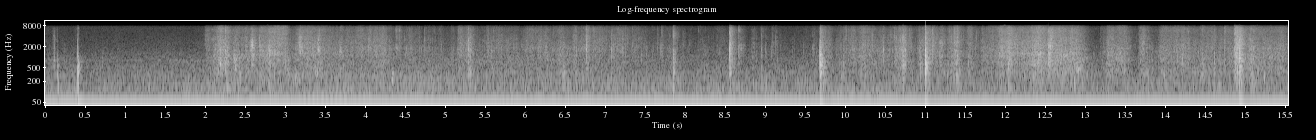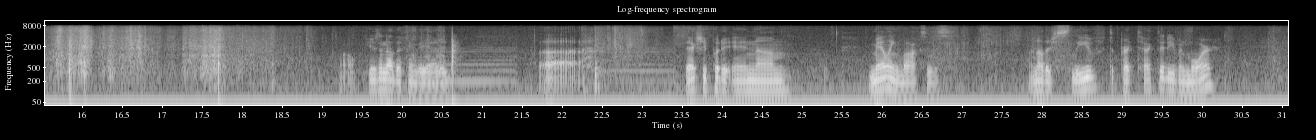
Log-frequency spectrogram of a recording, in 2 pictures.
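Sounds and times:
bubble wrap rustling and crackling: 0:02.0 - 0:20.1, 0:22.4 - 0:23.9, 0:26.2 - 0:28.6.

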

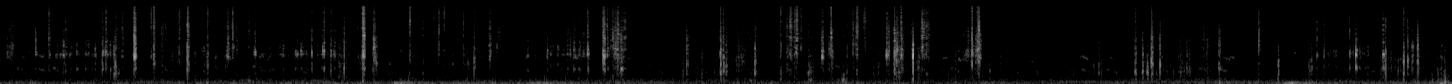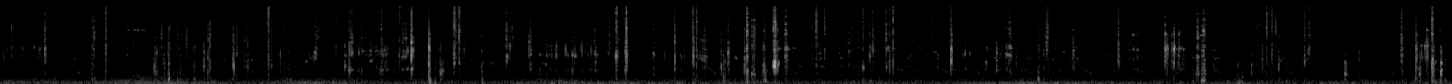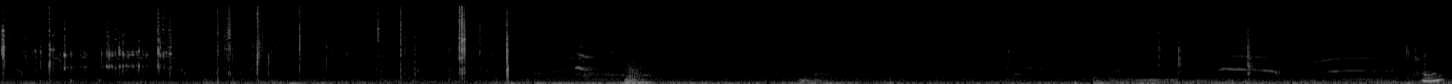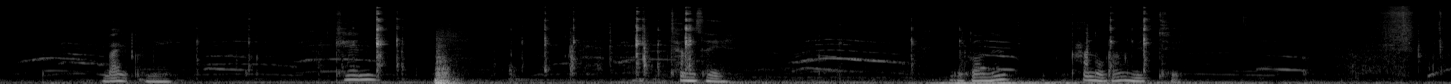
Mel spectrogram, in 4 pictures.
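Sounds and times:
metal spoon scraping tins: 0:00.0 - 0:34.1, 0:54.2 - 0:55.4.

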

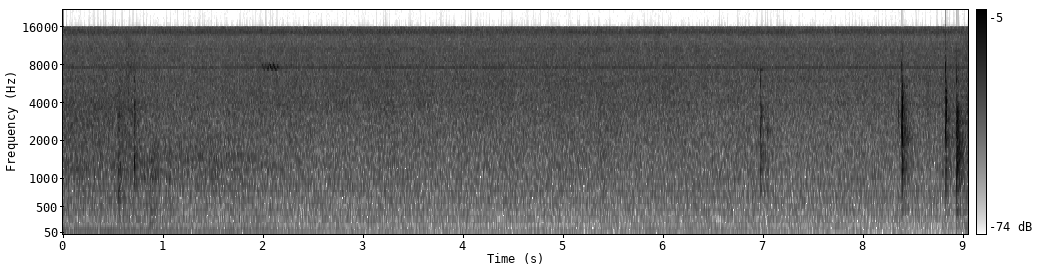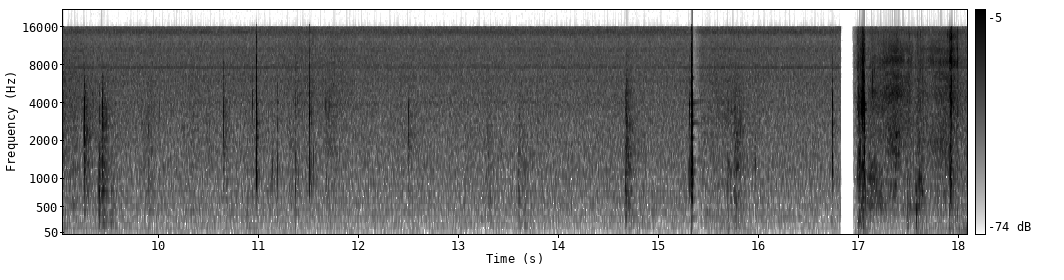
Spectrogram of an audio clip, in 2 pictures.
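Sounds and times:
faint steady hiss: 0:00.0 - 0:18.0
sharp clicks and taps: 0:08.3 - 0:10.0, 0:10.6 - 0:11.6.

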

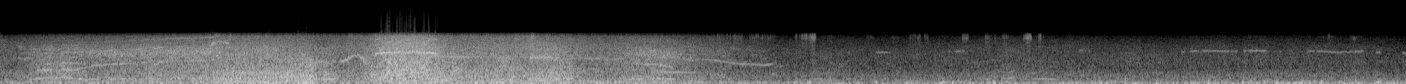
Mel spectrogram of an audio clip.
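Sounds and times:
wind rushing over camera: 0:00.0 - 0:14.0.

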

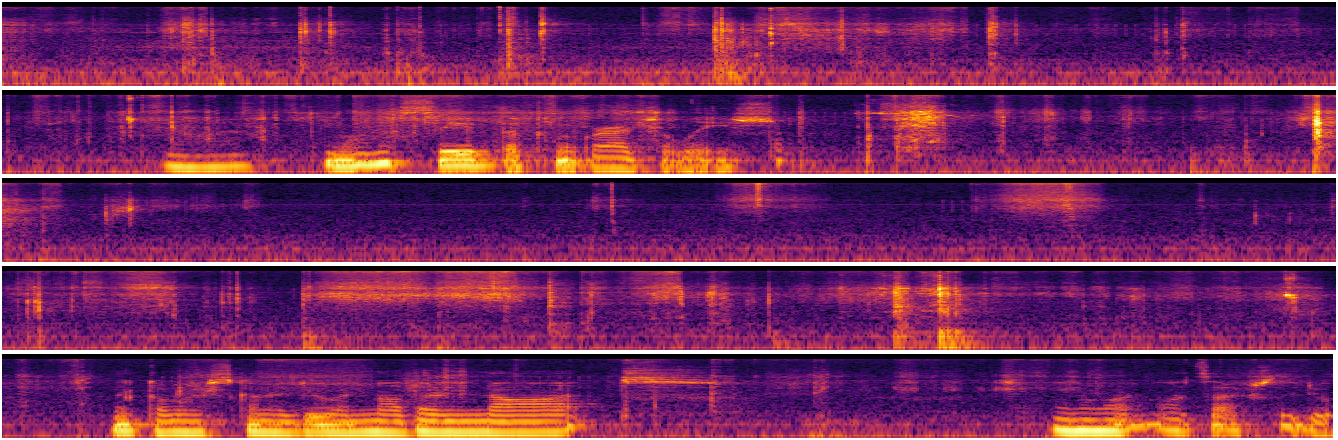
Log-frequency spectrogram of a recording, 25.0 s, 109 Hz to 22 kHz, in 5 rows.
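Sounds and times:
paper rubbing and sliding: 0:15.0 - 0:21.8.

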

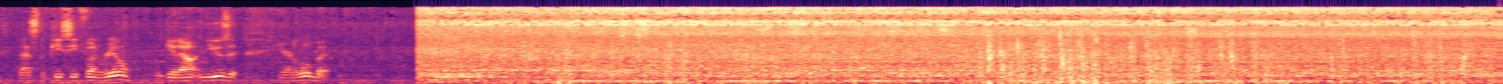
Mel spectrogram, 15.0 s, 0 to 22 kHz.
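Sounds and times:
outboard motors humming: 0:03.9 - 0:15.0
water rushing from wake: 0:04.2 - 0:15.0.

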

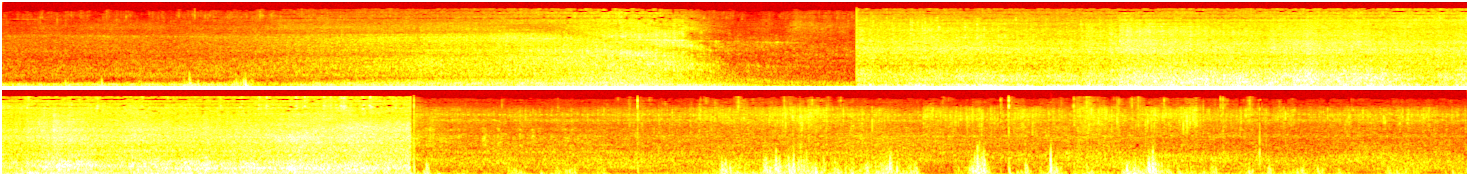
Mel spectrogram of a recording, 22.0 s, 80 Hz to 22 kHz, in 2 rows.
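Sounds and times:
snowplow engine rumbling: 0:00.0 - 0:14.1
truck tyres on snowy road: 0:00.0 - 0:21.9
plow blade pushing snow: 0:06.4 - 0:14.1.

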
